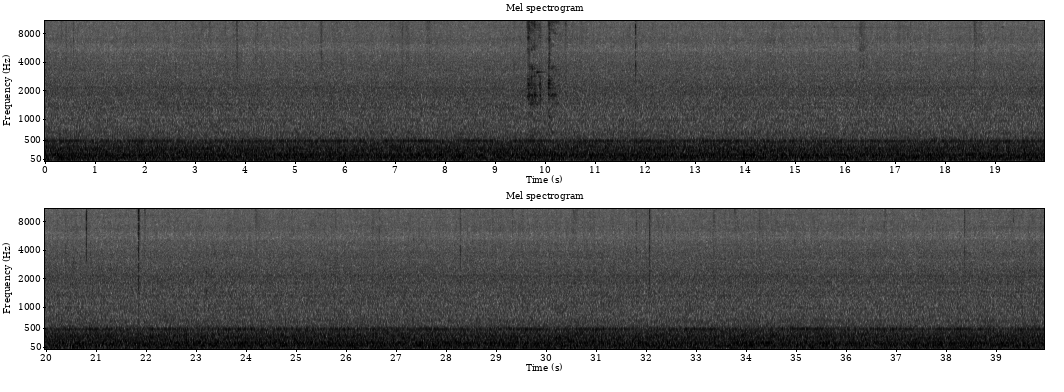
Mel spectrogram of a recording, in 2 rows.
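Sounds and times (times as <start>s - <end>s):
steady hum: 0.0s - 12.8s
airplane cabin engine rumble: 0.0s - 39.9s.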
